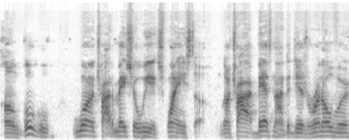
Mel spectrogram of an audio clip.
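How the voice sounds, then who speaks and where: With a Southern US accent, a man speaks at a moderate pace in a medium pitch, using ordinary pitch variation. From US South. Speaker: podcast host. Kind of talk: casual podcast chat. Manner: laid back.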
